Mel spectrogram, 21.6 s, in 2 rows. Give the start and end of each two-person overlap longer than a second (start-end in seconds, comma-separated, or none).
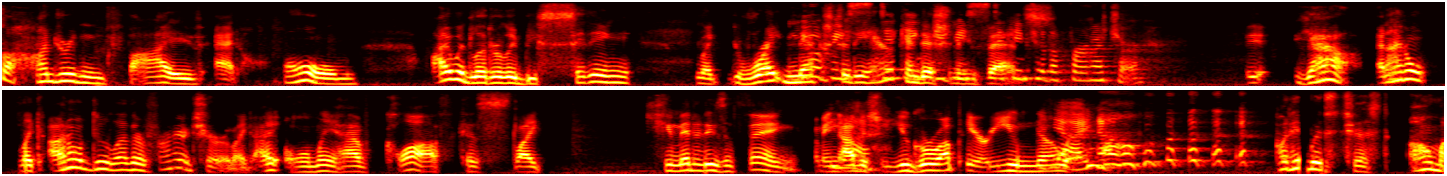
5.9-7.9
